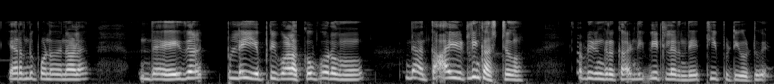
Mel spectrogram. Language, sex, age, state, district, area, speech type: Tamil, female, 30-45, Tamil Nadu, Thoothukudi, rural, spontaneous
